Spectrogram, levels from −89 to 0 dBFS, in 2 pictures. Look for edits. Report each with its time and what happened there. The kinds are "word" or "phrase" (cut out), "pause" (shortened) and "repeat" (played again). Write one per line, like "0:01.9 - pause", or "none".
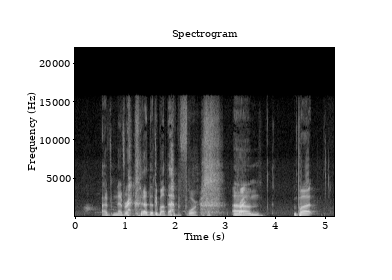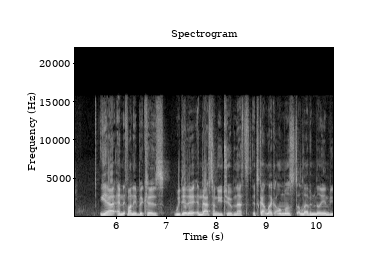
0:01.6 - word
0:06.2 - word
0:07.1 - word
0:07.9 - phrase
